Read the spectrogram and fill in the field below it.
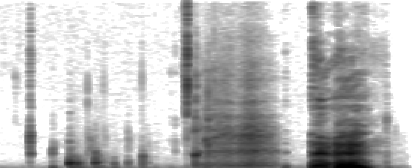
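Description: A drink is sipped: a few wet mouth clicks, then a breathy slurp, followed by a loud, harsh throaty burst as the swallow goes down the wrong pipe.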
